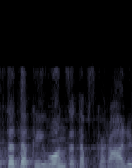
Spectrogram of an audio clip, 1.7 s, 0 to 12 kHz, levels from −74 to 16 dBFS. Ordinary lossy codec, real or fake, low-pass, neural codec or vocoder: AAC, 32 kbps; real; 7.2 kHz; none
